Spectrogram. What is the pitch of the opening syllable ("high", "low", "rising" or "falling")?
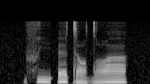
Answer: high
